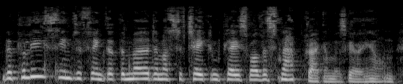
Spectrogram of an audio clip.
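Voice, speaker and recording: An actress playing a composed, genteel middle-aged British village hostess in a radio drama, articulate and reserved. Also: female voice, a little high, sing-song, fast talker, darkish tone. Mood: matter-of-fact.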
